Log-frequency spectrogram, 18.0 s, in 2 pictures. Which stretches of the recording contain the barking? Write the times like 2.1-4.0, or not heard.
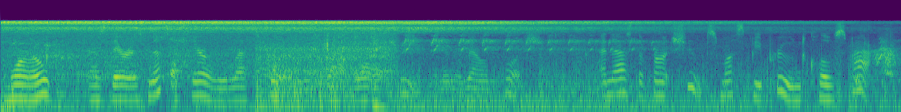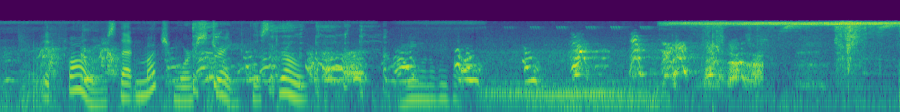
8.5-16.6.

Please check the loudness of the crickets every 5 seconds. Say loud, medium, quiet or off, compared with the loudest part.
loud, quiet, medium, loud.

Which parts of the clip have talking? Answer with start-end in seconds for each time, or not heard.
0.0-12.1.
